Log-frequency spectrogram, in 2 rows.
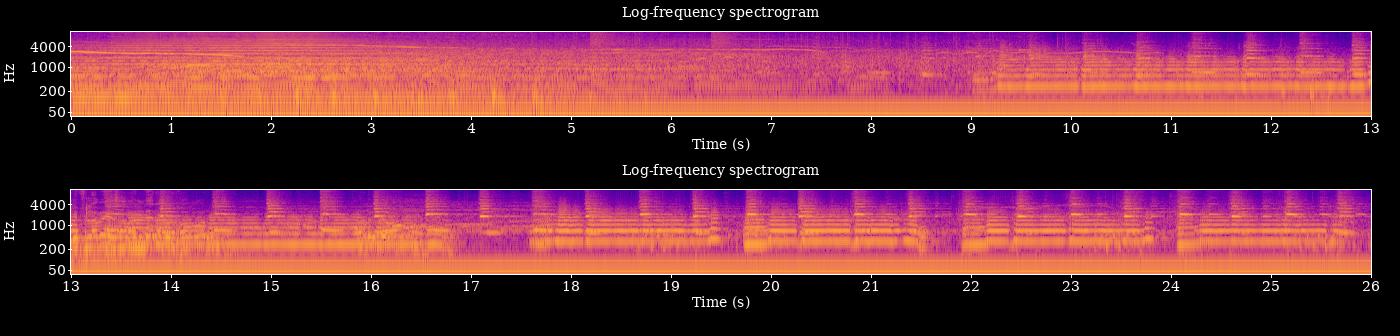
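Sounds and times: steady percussion beat: 0.0s - 8.6s
brass band playing held chords: 0.0s - 26.0s.

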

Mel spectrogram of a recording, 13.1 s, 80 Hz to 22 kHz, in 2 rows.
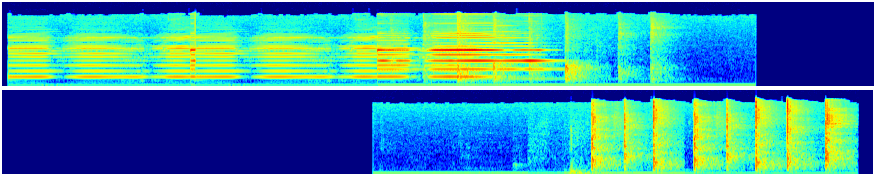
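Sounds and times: violin bowed notes: 0.0s - 4.4s
steady low hum: 0.1s - 5.7s, 9.4s - 13.0s.

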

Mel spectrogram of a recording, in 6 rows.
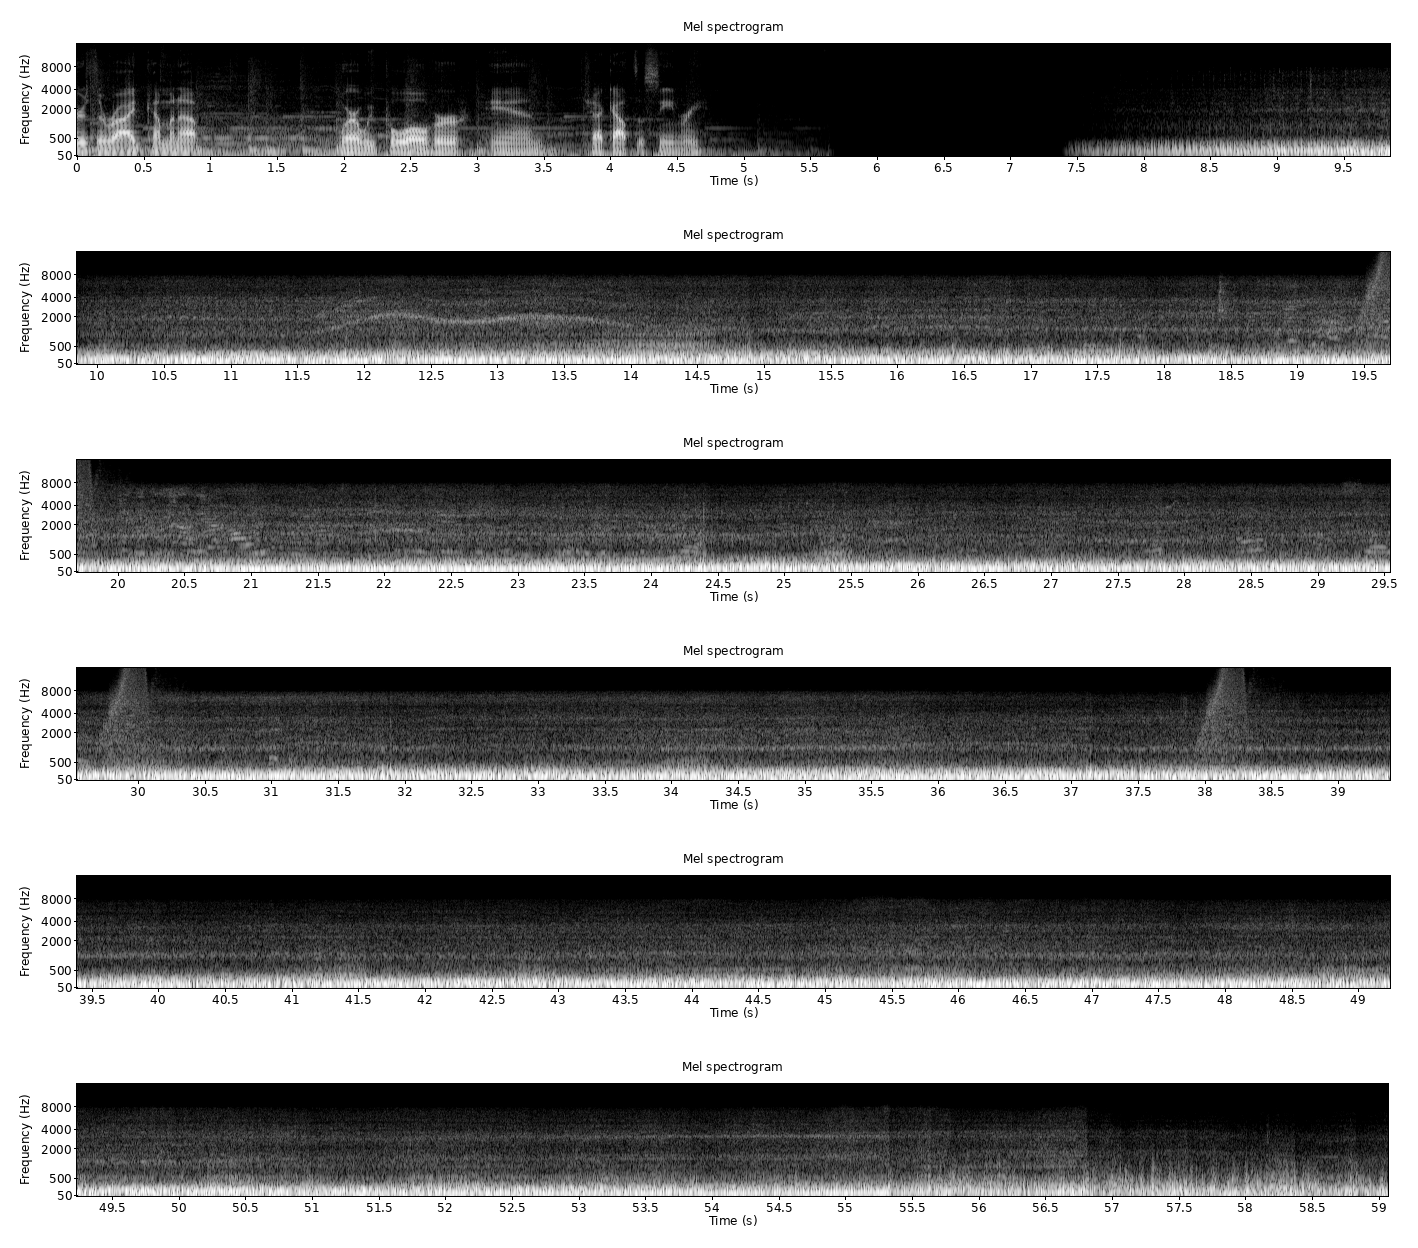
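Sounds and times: scooter and motorcycle engines rumbling: 0.0s - 3.4s, 7.5s - 59.0s
brief sharp sounds: 19.4s - 20.5s, 29.7s - 30.6s, 37.8s - 38.8s.

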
